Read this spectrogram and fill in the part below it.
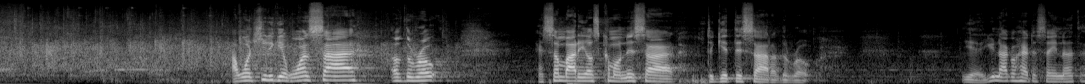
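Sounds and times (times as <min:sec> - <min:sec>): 
audience applause for volunteers: 0:00.0 - 0:04.9
speech: 0:02.3 - 0:04.5, 0:05.4 - 0:08.3, 0:09.6 - 0:10.8.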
